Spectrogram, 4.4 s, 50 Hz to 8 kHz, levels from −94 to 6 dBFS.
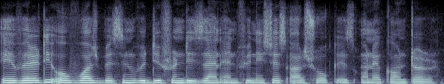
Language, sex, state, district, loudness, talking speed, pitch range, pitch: English, female, Arunachal Pradesh, Lower Dibang Valley, -15 LUFS, 190 wpm, 175-195 Hz, 185 Hz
